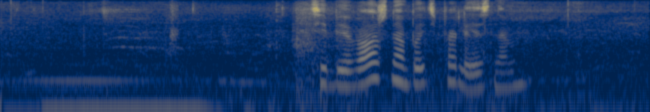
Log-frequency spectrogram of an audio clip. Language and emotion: Russian, neutral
